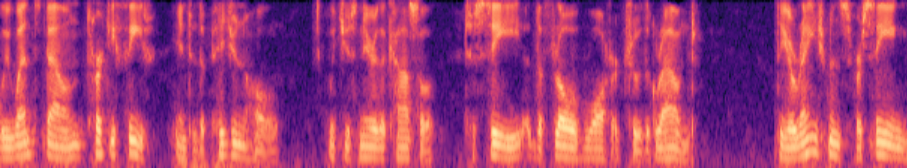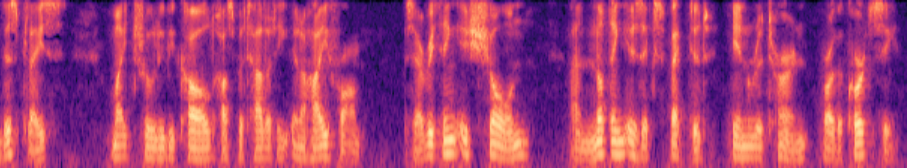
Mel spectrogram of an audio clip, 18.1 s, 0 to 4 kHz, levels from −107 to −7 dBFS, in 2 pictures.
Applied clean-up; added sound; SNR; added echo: none; none; none; none.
